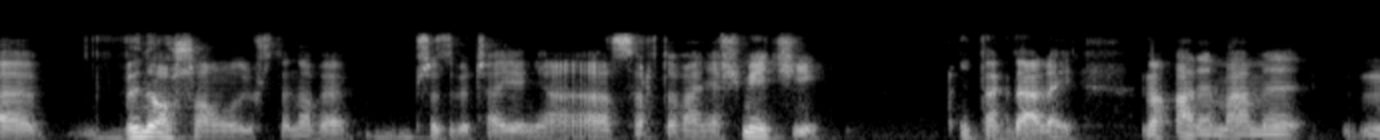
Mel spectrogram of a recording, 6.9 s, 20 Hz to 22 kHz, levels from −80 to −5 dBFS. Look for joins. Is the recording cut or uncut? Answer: uncut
